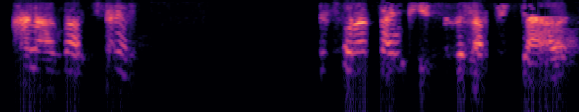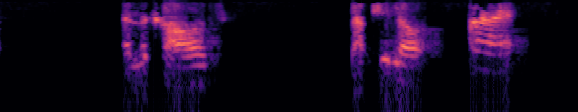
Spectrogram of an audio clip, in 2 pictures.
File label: voicemail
